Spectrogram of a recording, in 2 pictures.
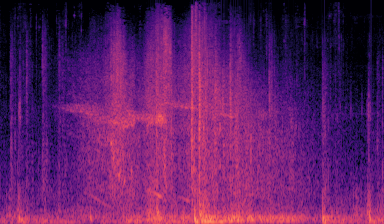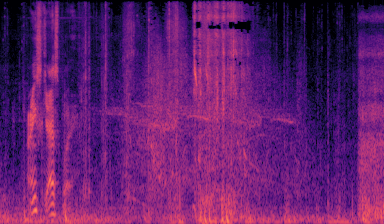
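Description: A man talks with animation into a microphone.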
